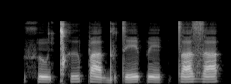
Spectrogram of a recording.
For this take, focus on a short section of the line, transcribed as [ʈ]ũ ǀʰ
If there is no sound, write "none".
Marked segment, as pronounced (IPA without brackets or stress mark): θ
